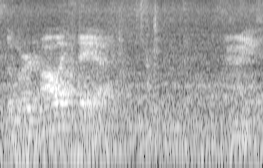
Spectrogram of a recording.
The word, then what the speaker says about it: aletheia: of the English spelling, but it's the word aletheia.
